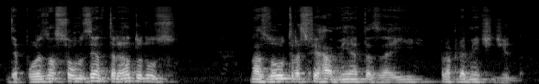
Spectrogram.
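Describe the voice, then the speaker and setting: A man's voice: mid-range voice, steady tone, measured pace, dark tone. A man in his fifties with a Brazilian Portuguese accent, answering interview questions hesitantly and often repeating words. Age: 50s. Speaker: guest.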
